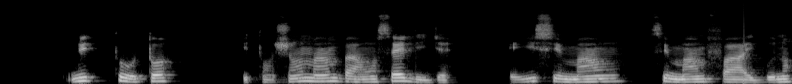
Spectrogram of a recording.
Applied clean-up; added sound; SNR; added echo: none; none; none; none.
